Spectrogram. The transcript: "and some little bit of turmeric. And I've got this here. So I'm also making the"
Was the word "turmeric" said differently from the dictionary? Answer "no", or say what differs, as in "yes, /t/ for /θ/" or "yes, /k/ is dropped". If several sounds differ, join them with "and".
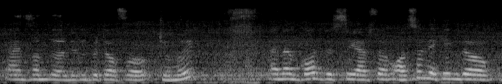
yes, /k/ is dropped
